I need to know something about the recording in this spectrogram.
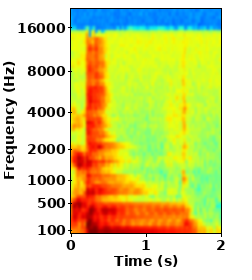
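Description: A single low note plucked on the acoustic guitar's low E string, tuned down a half step and fretted at the third fret (the root of a G chord shape, sounding G flat). It rings and fades, then is cut off near the end.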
